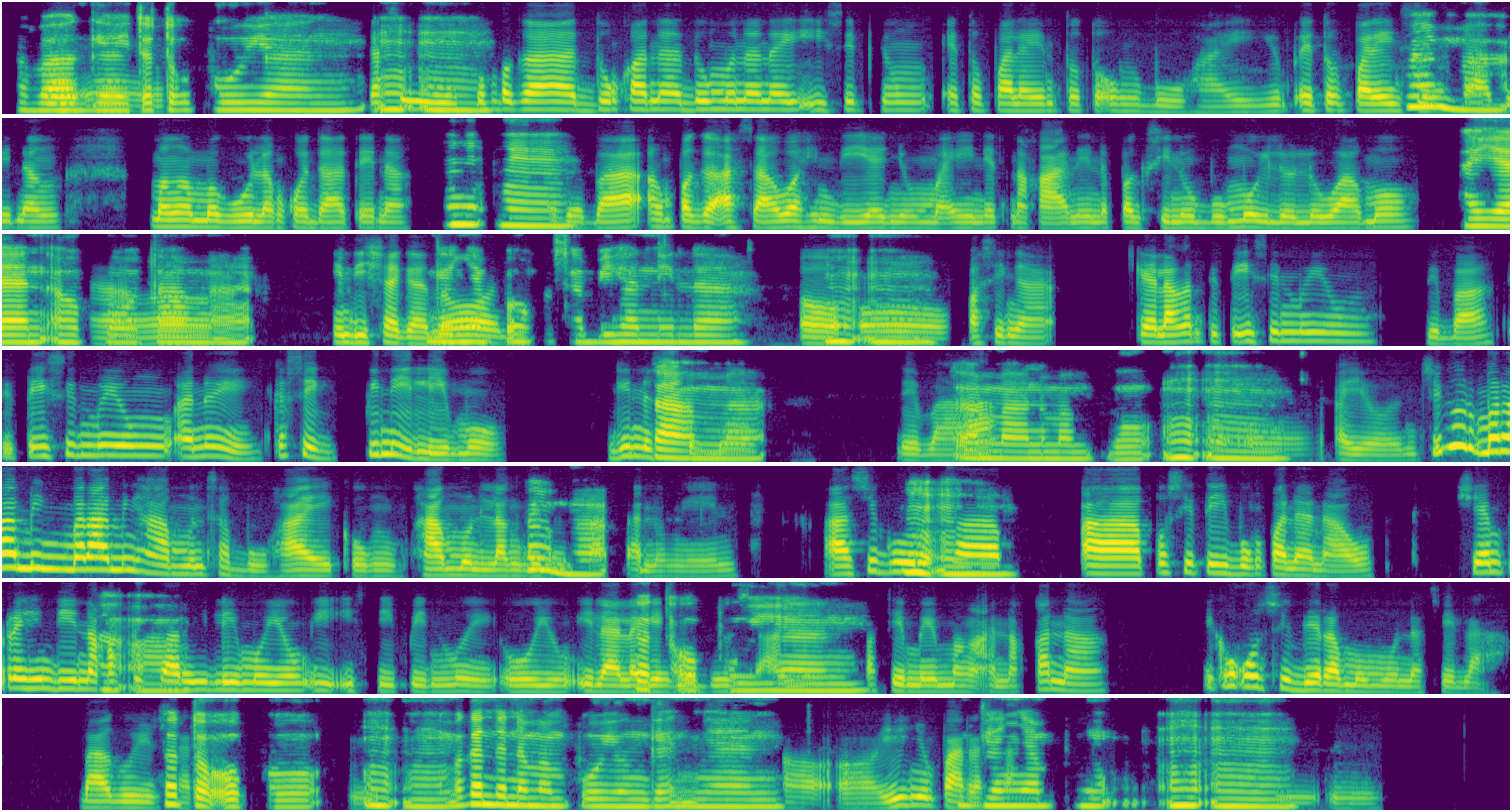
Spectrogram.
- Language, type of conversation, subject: Filipino, unstructured, Paano mo hinaharap ang mga hamon sa buhay, ano ang natututuhan mo mula sa iyong mga pagkakamali, at paano mo pinananatili ang positibong pananaw?
- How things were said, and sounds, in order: static; other background noise; tapping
